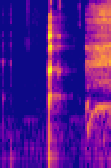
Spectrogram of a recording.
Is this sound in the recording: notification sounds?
no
